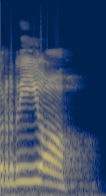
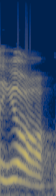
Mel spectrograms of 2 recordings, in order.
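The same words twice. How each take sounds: First: "rió" with rolled R and open stressed O; corrected rió. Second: "rió" with its opening R lost, like "yo"; wrong rió. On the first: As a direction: roll into "rió", opening the final O. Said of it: "Não, tá dizendo rió". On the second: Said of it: "Não tá dizendo". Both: Shown as a demonstration.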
